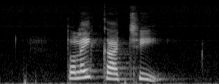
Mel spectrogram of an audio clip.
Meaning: 1. television (all senses) 2. regional television broadcasted from Madras (Chennai) as opposed to the national feed from Delhi, when public broadcaster Doordarshan was the only television provider
- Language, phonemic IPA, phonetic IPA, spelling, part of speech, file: Tamil, /t̪olɐɪ̯kːɑːʈtʃiː/, [t̪o̞lɐɪ̯kːäːʈsiː], தொலைக்காட்சி, noun, Ta-தொலைக்காட்சி.ogg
